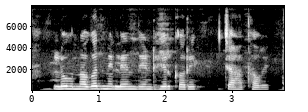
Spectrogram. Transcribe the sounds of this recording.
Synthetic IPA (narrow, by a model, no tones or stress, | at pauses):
loːɡnəɡəd̪mẽleːnd̪eɖʱeɾkəɾe | t͡ʃaːɦət̪ɦəʋeː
